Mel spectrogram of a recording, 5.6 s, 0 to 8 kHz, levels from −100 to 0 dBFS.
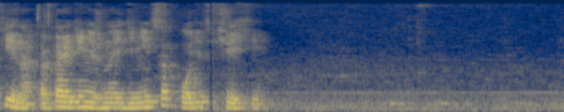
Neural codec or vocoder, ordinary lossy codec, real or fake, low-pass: none; AAC, 32 kbps; real; 7.2 kHz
